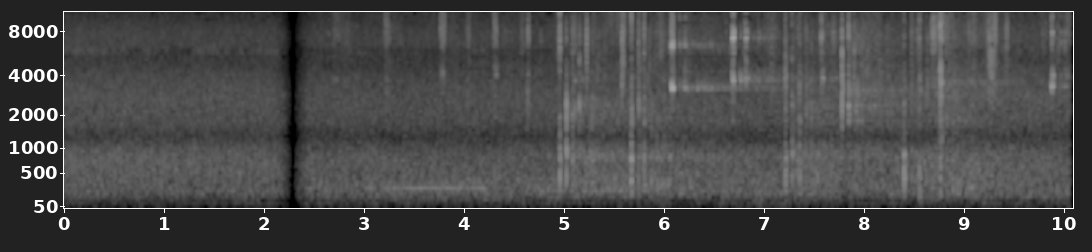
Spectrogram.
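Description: Stadium crowd murmuring as a steady hubbub. After a brief cut, tennis ball impacts start about halfway through: sharp irregular hits of ball bounces and racket strokes on a hard court.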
